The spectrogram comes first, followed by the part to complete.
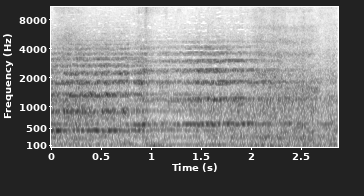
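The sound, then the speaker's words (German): An emergency vehicle siren sounds loudly for about three seconds, a sustained, steady high tone with rich overtones over a low traffic rumble and no voices. “Und jetzt gedacht. kommt gleich ein Nanü, Nana.”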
